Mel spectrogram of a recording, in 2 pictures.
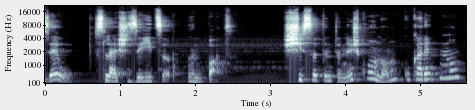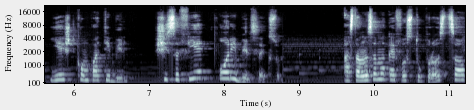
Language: Romanian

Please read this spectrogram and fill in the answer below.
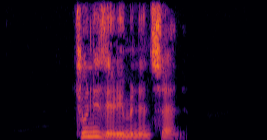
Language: Kabyle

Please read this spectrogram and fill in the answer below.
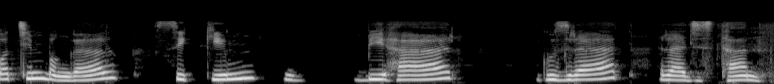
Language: Nepali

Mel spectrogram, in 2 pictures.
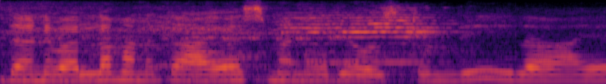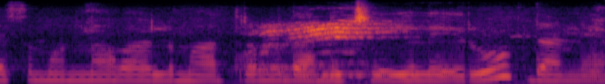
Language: Telugu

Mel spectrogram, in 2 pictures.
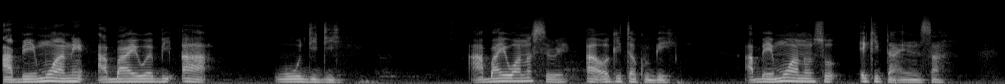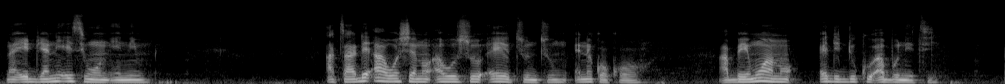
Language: Akan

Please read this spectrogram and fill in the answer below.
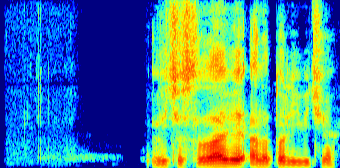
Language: Russian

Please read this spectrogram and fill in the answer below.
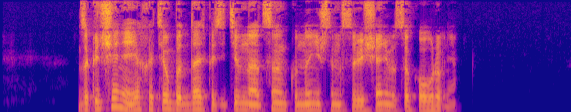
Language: Russian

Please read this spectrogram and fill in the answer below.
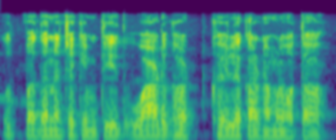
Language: Marathi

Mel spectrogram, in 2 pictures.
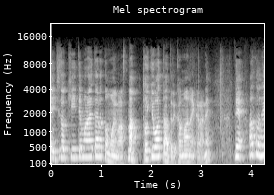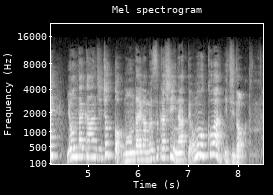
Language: Japanese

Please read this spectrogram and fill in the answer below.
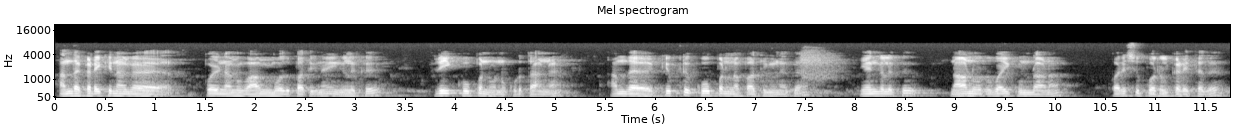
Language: Tamil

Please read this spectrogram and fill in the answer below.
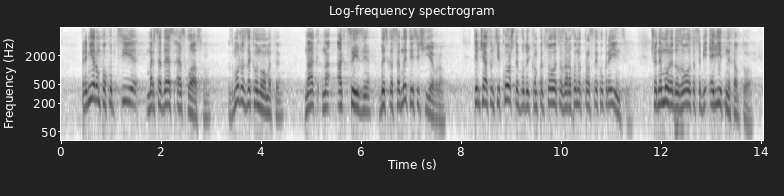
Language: Ukrainian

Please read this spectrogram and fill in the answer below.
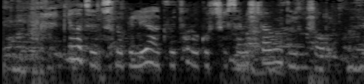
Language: Georgian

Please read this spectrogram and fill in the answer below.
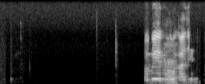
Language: Marathi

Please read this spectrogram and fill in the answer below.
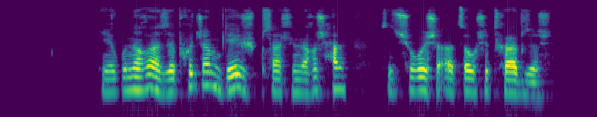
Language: Kabardian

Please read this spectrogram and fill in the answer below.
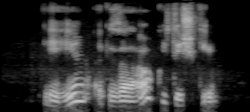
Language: Kabyle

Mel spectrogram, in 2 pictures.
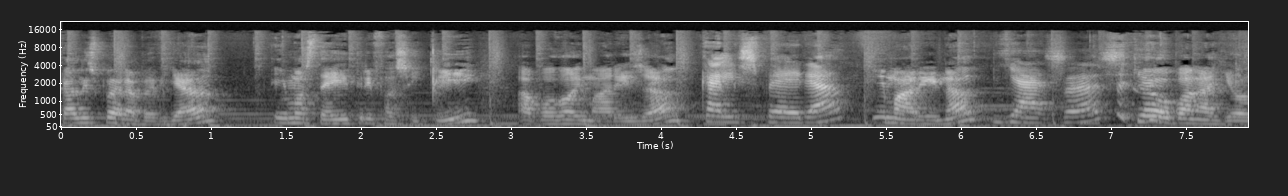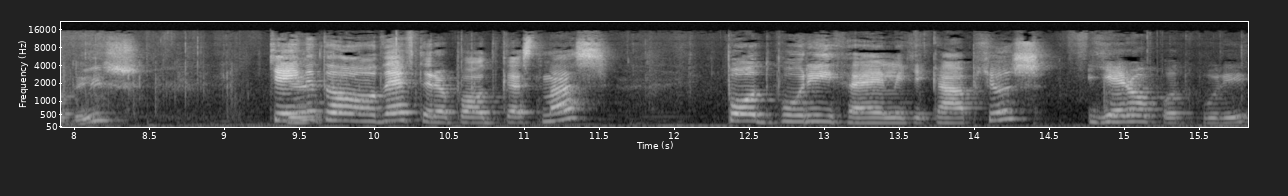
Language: Greek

